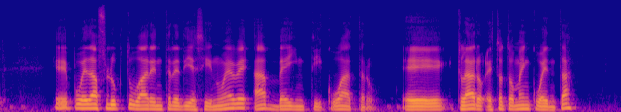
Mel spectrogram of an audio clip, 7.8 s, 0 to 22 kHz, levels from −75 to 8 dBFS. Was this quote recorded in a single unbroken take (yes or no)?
no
